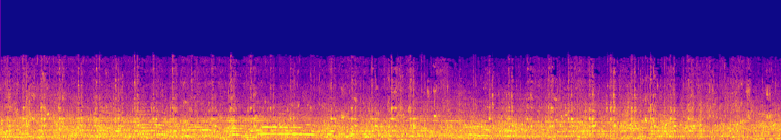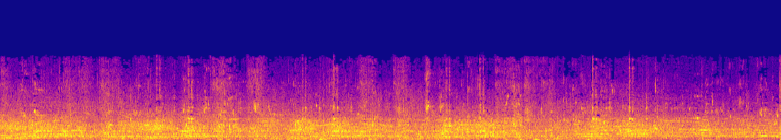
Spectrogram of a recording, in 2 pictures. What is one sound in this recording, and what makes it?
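A crowd roars and cheers throughout in a large echoing arena.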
